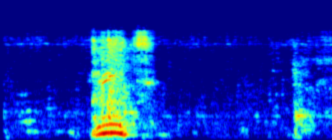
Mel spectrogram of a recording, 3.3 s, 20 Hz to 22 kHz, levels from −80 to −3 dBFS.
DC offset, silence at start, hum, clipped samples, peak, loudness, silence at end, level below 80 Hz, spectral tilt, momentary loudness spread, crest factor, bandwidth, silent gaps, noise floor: under 0.1%; 0.9 s; none; under 0.1%; -2 dBFS; -16 LUFS; 0.25 s; -64 dBFS; -4 dB/octave; 22 LU; 20 dB; 9.4 kHz; none; -57 dBFS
